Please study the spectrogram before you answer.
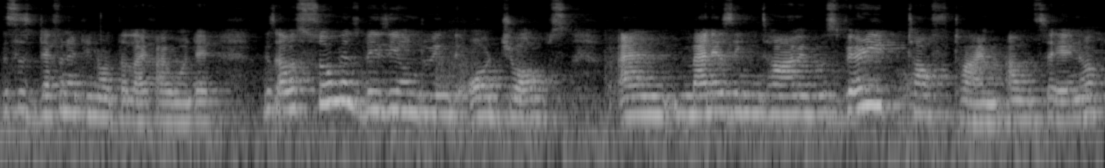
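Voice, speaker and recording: A woman's voice: a little high, fairly quick, recorded from a distance, a little hiss or hum. Nepali-born woman speaking in an echoey hall. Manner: conversational, many fillers. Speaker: guest speaker. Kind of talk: event speech. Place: event hall.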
